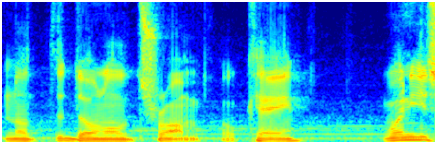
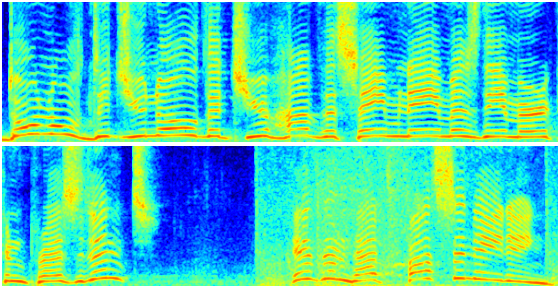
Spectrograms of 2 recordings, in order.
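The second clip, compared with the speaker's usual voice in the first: very high, squeaky, cartoonish mouse voice. Trying out cartoon voices, the speaker addresses Donald in a Mickey voice. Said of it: "I guess that's like maybe closer to Mickey".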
